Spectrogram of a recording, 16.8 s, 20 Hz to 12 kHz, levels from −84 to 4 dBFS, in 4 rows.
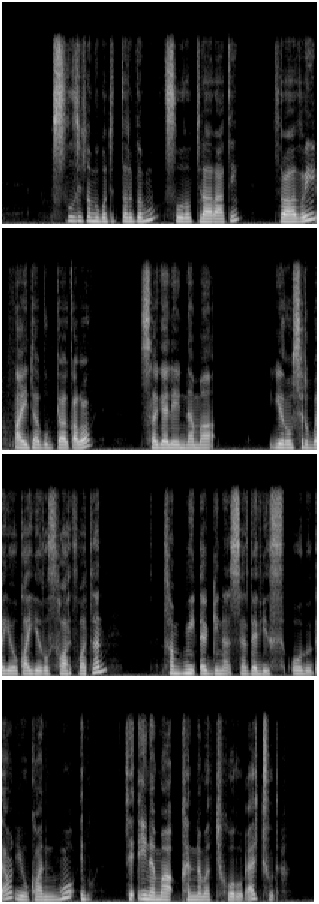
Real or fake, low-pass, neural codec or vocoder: fake; 9.9 kHz; autoencoder, 22.05 kHz, a latent of 192 numbers a frame, VITS, trained on many speakers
